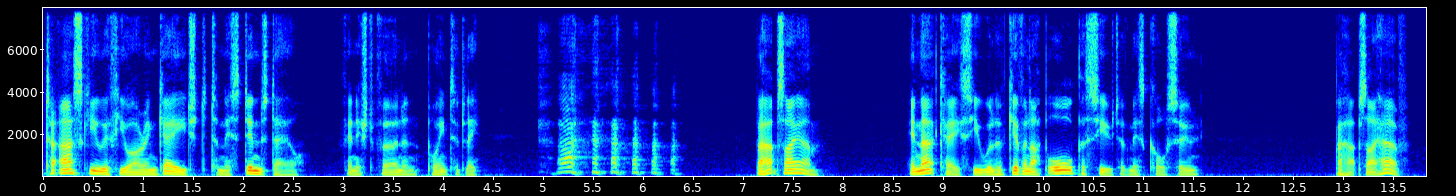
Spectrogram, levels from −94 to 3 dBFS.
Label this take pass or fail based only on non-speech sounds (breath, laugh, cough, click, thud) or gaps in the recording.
fail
